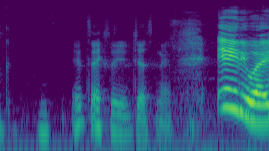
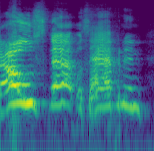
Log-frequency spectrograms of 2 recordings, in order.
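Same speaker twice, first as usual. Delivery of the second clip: high, loud shocked exclamation; mock crowd gasping in shock; 13 semitones higher, 6 dB louder than usual. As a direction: react like a stunned crowd. Everybody shocked at Wakandan speech.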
